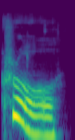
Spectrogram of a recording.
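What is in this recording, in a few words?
"crawl", English, British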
